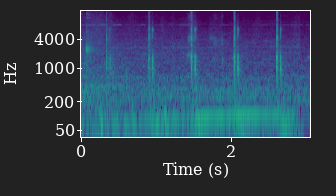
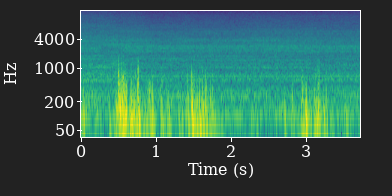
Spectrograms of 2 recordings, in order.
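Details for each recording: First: VEVOR kit diesel parking heater with long, unsuitable fuel line: fuel pump ticks dry and evenly about twice a second over low fan hum during a restart attempt; the unprimed line causes start failure with error 10, so priming is needed. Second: VEVOR diesel air heater kit at full power after difficult priming of its long fuel line: steady low fan rush with a few irregular knocks, some smoke, air now coming out hot. Owner blames inadequate fuel tubes for the earlier problems; normal running.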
